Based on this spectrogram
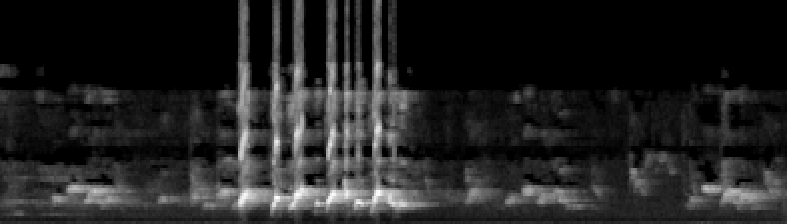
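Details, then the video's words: Vietnamese-type red-whiskered bulbul gives a loud, lively burst of bright chirping notes in quick succession, framed by softer, warbled phrases before and after. "นกกรงหัวจุกเวียดนาม ร้องเบิ้ล!! ร้องมัน"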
